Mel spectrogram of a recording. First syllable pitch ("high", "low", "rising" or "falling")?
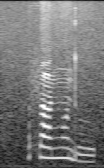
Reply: high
